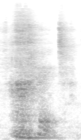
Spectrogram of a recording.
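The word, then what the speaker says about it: חית: Chet. That is a guttural letter, and it sounds in the throat, in the back of your throat. Chet.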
